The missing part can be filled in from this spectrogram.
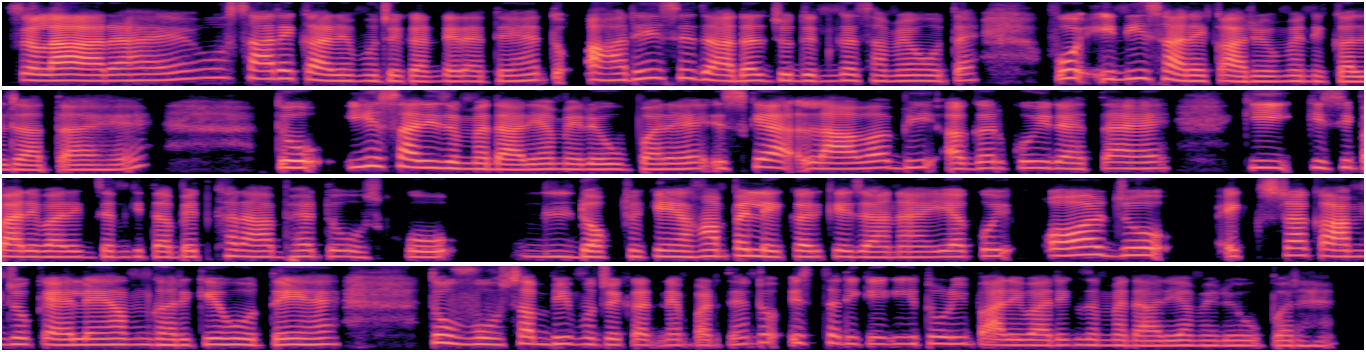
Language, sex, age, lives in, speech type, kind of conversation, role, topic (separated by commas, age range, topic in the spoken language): Hindi, female, 25-29, India, conversation, advice, user, मैं अपनी व्यक्तिगत इच्छाओं और पारिवारिक जिम्मेदारियों के बीच संतुलन कैसे बनाऊँ?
